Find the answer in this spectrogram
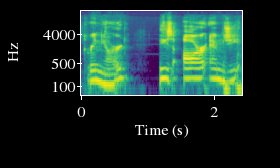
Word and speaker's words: Grignard: - these are called grignard reagents that's pronounced green yard these are mg x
